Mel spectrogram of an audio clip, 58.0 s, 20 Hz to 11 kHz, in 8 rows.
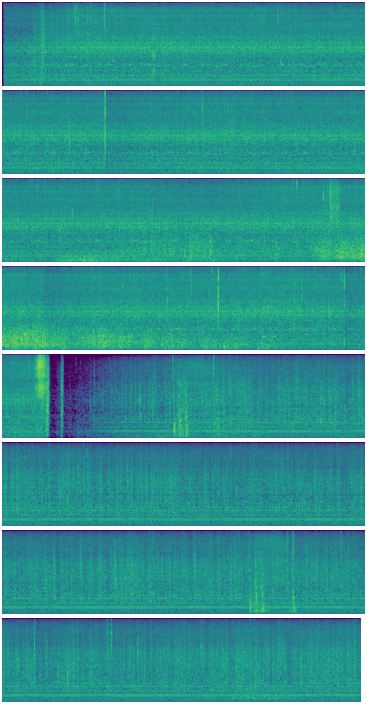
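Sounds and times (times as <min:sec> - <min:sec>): steady rain: 0:00.0 - 0:58.0
rolling thunder: 0:14.4 - 0:29.6, 0:31.4 - 0:37.0, 0:47.9 - 0:58.0.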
